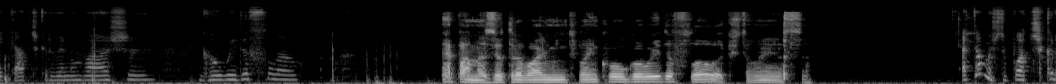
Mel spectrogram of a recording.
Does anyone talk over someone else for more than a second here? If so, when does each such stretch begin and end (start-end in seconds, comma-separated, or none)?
none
